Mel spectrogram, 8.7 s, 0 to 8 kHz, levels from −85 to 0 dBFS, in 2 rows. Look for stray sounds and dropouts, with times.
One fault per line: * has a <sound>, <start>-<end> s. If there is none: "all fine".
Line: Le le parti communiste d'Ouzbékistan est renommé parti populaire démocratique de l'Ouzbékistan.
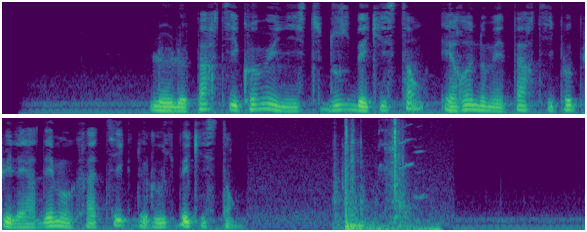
* has a squeak, 6.9-7.7 s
